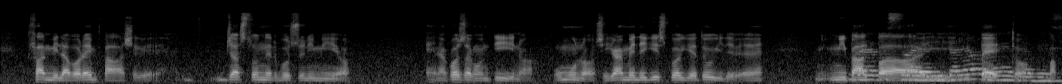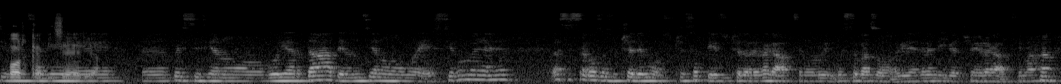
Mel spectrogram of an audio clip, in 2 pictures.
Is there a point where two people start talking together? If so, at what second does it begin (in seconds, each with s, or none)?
8.5 s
